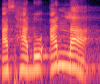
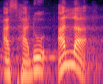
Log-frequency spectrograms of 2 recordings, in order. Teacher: Idgham, kalau idgham berarti nun mati ketemu ya masuk. Nun mati ketemu lam masuk. Jangan ashadu an la, tapi ashadu alla, walaupun di situ ada nun. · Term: idgham bila gunah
